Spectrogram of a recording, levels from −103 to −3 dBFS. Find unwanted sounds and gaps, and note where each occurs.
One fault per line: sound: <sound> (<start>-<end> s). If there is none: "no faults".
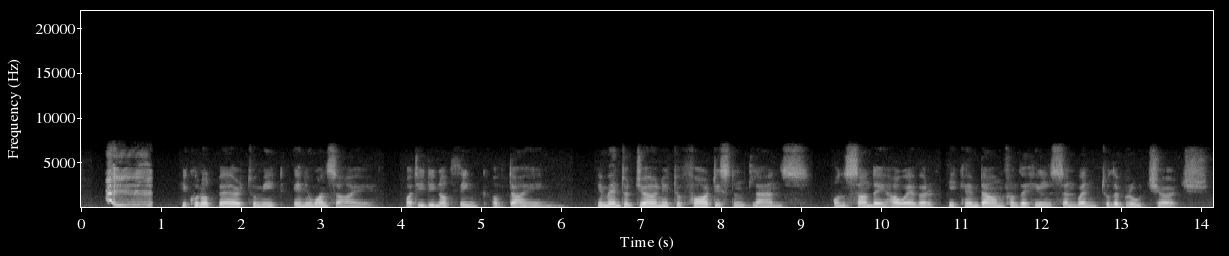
sound: laugh (0.3-0.9 s)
